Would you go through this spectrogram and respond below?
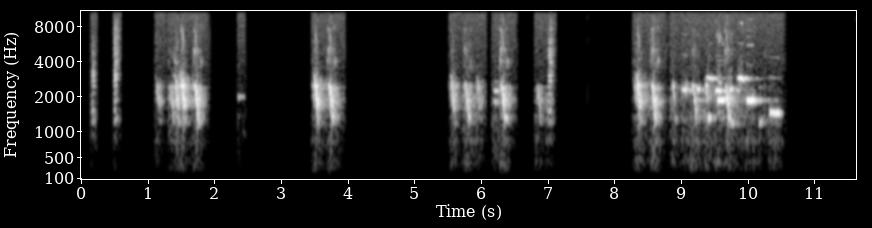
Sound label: bellbird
